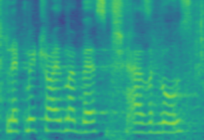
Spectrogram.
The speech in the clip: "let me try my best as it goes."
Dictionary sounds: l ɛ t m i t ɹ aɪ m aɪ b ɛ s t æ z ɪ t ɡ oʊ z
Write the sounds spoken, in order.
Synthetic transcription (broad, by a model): l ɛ t m i t ɹ aɪ m aɪ b ɛ s t æ z ɪ t ɡ oʊ z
